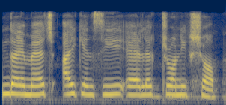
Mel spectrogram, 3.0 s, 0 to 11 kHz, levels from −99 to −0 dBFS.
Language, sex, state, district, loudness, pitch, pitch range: English, female, Arunachal Pradesh, Lower Dibang Valley, -17 LUFS, 235 Hz, 230-245 Hz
